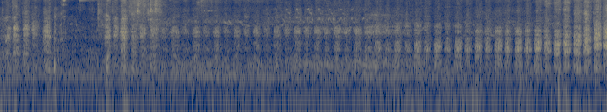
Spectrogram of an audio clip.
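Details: A pet Rottweiler named Macho, playing fetch, breathes in quick panting puffs around two and a half per second, the breaths growing louder toward the end.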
